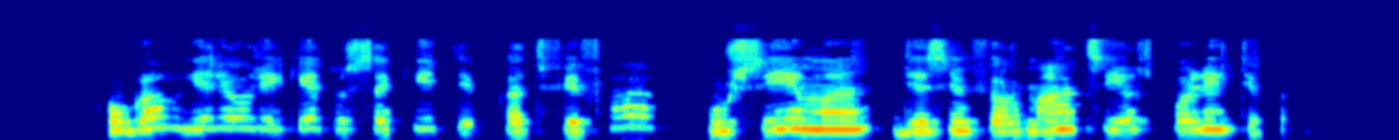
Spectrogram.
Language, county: Lithuanian, Kaunas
